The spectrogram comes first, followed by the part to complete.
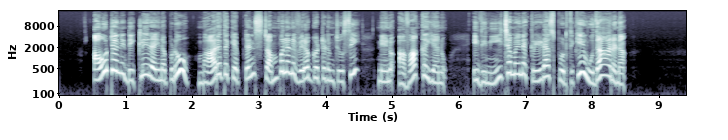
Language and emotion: Telugu, disgusted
